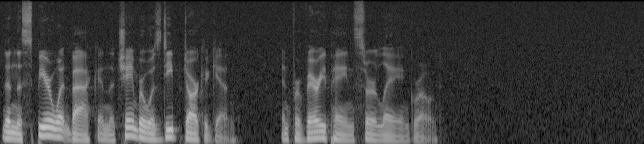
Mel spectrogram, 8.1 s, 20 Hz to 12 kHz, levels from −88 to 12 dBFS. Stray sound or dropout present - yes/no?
no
